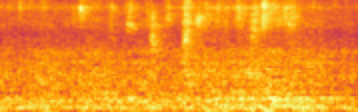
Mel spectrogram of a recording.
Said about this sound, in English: I do feel that the shower is taking forever to warm up.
